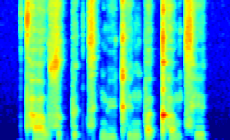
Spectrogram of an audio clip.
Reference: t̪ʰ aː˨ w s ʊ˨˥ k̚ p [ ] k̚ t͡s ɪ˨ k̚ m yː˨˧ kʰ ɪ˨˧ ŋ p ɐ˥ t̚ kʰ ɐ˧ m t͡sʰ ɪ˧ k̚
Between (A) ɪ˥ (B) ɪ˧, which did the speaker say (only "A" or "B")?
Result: A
